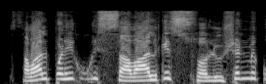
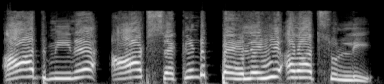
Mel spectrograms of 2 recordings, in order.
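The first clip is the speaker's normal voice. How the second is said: higher and louder, punching the point home; excited reveal; 6 semitones higher, 5 dB louder, slower than usual. Real, not acted. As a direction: announce the answer with triumph. Teacher repeats the key point. (जोश से ऊँची और तेज़ आवाज़ में)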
